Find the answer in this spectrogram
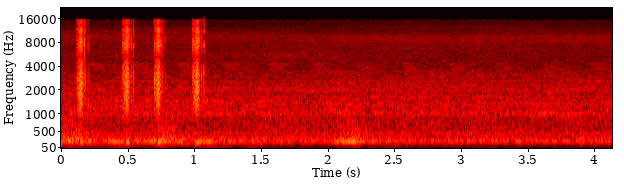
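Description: Four quick clicks within about a second: taps entering a four-digit PIN on a smartphone keypad, over a steady low room hum.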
